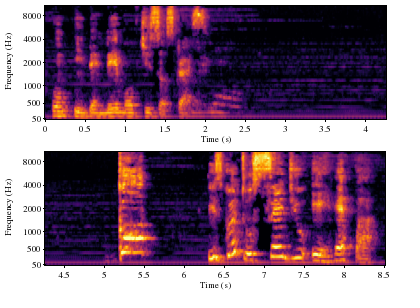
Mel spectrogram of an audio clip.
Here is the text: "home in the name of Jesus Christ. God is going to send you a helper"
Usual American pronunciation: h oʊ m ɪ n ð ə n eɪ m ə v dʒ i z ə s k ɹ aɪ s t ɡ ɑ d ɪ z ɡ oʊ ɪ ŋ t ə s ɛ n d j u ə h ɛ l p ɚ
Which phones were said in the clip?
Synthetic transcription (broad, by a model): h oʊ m ɪ n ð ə n eɪ m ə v dʒ i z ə s k ɹ aɪ s t ɡ ɑ d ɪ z ɡ oʊ ɪ ŋ t ə s ɛ n d j u ə h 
